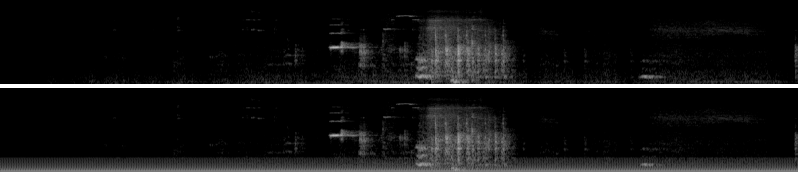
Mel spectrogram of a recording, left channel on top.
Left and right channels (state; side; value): noise; right; hum, 2 dB below the sound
